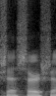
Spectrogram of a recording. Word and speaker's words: Saoirse: Rhymes with inertia. Saoirse.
